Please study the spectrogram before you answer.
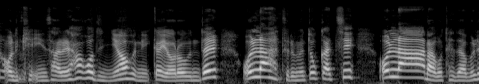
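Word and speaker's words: Hola: 같아요 얼라 이렇게 있죠 올라 왜냐구요 아예 앞에 이는 아체 라고 하는 이 알파벳이 묵음 이기 때문에 얼라 올라 이렇게 인사를 해 주면 됩니다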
